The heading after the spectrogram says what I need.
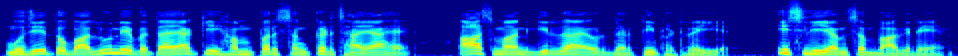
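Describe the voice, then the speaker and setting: A man's voice: on the high side, expressive, measured pace, no room sound. A man voicing a worried deer fleeing with the other animals in a children's story.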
